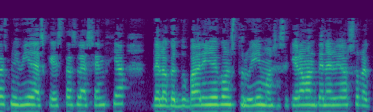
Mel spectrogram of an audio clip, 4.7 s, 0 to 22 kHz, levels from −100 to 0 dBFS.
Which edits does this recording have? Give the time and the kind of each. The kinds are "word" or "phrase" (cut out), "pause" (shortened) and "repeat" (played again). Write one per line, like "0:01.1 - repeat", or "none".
none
